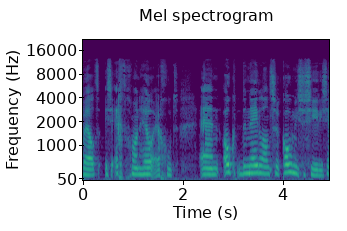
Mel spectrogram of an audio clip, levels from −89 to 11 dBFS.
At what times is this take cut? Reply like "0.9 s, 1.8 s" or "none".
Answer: 3.1 s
